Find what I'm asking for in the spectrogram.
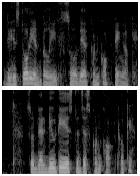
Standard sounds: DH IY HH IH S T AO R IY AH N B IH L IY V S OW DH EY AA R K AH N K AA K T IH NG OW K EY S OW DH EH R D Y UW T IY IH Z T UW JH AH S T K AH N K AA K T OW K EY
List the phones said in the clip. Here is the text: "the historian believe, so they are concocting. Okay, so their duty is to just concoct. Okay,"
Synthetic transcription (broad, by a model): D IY HH IH S T AO R IY AH N B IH L IY F S OW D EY AA R K AH N K AA K T IH NG OW K EY S OW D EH R D Y UW T IY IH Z T UW JH AH S T K AH N K AA K T OW K EY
